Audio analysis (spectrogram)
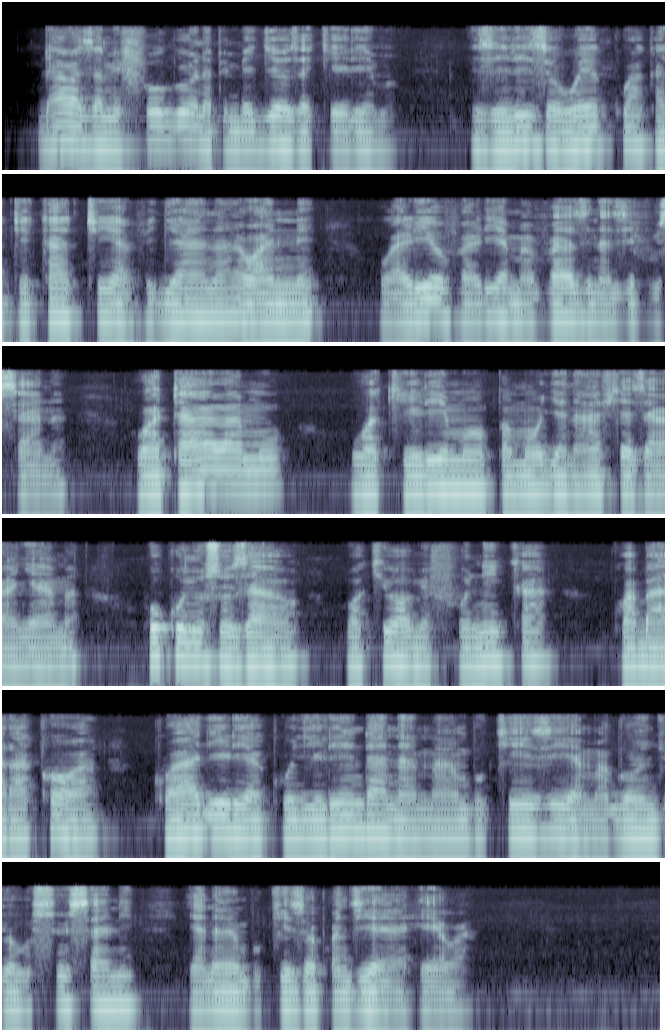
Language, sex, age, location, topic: Swahili, male, 25-35, Dar es Salaam, agriculture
